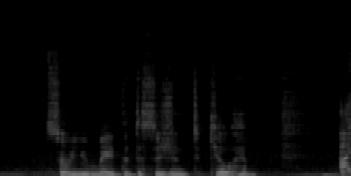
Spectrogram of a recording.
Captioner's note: none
